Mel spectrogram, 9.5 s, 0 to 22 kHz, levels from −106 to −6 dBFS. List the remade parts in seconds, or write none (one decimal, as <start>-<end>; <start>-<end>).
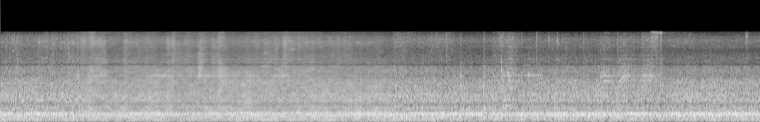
1.0-4.9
